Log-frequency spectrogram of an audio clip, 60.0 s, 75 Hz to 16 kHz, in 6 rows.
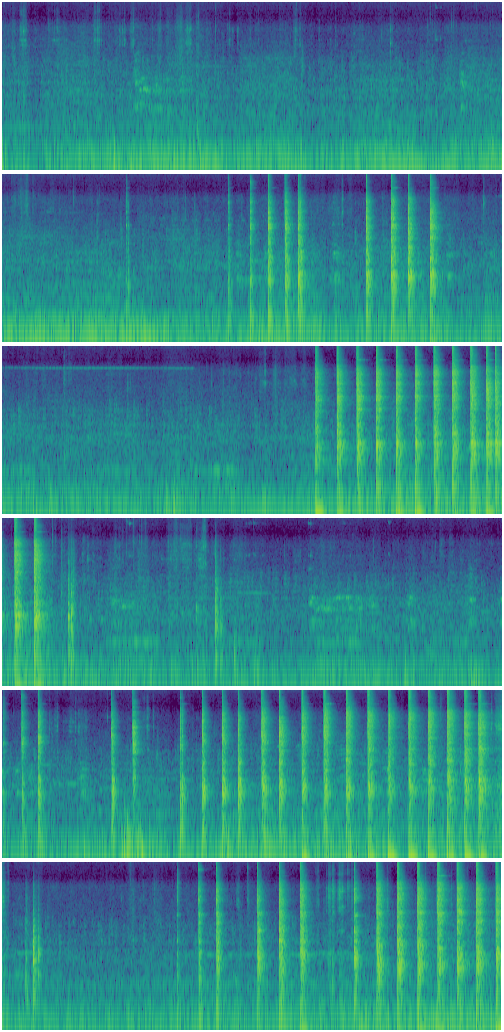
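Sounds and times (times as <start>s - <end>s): hammer striking nails into wood: 14.5s - 16.2s, 17.3s - 18.8s, 26.3s - 31.4s, 40.4s - 41.0s, 43.6s - 49.8s, 55.1s - 56.2s, 57.0s - 59.9s.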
